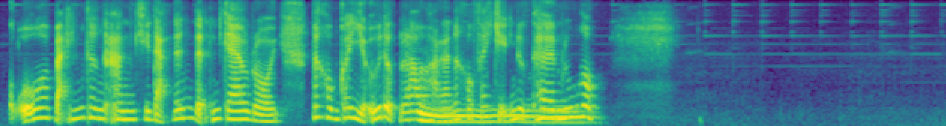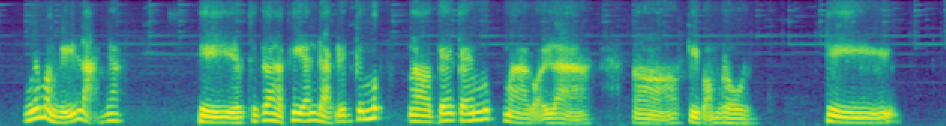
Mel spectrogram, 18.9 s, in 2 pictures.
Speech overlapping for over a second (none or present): present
